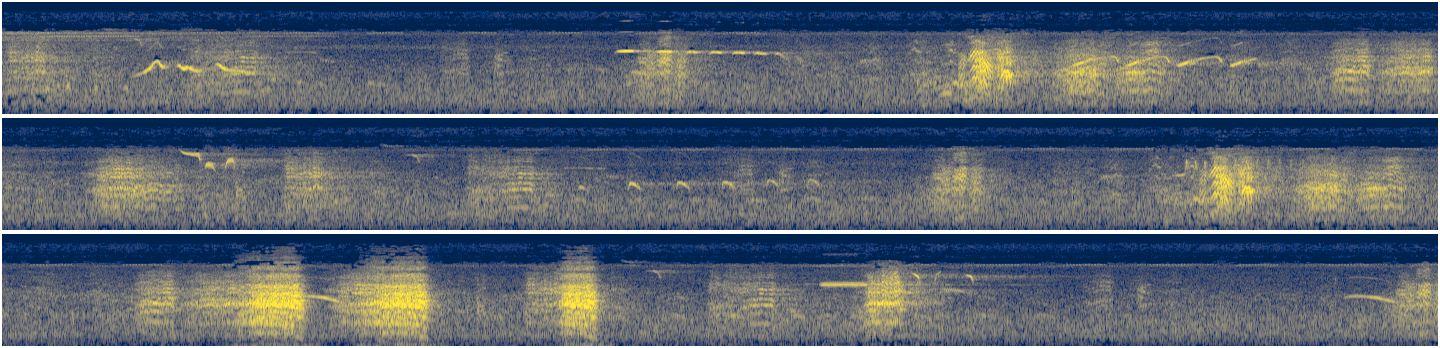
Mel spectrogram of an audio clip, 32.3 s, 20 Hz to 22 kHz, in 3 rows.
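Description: Mixed bird calls: short chirps and brief whistles, some gliding in pitch, scattered throughout, with a run of loud, harsh squawks about 23 to 26 seconds in.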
